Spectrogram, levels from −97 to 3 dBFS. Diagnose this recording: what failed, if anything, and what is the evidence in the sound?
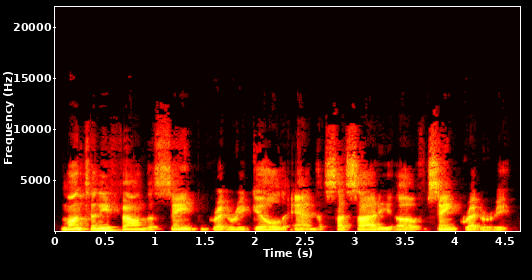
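Nothing here failed: the speech holds together the whole way, with no dropouts, clicks, distortion or level jumps to point at any stage of the chain.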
